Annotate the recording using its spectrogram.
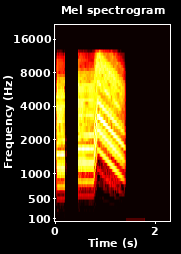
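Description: Synthesized organ tones from the Organito 2 VST plugin: a short note, then a held note that slides upward in pitch about halfway through and cuts off.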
